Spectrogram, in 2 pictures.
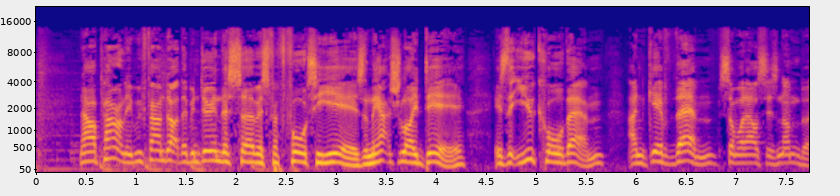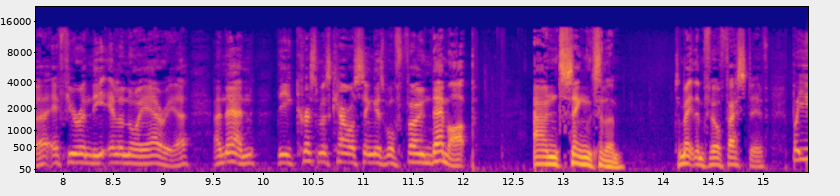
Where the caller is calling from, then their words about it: London, United Kingdom; We're calling from London, England.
